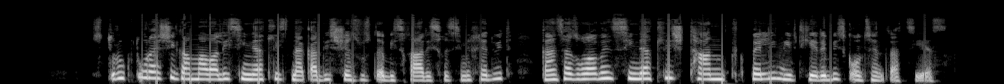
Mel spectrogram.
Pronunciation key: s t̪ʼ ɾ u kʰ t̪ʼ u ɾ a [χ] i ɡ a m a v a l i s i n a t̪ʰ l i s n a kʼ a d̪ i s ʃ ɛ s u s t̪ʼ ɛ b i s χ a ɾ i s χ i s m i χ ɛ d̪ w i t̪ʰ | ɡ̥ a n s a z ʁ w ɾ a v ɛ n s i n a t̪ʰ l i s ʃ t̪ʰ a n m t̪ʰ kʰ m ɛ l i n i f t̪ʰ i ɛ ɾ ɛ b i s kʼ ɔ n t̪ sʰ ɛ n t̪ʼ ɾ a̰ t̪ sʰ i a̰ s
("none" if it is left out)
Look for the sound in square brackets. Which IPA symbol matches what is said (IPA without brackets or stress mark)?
ʃ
